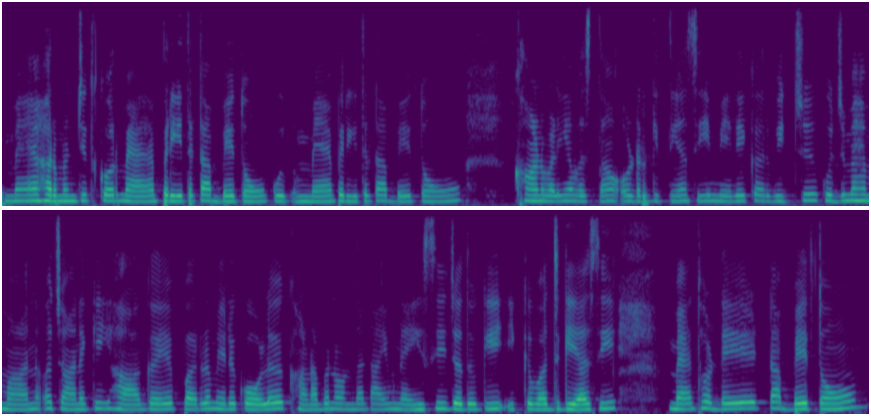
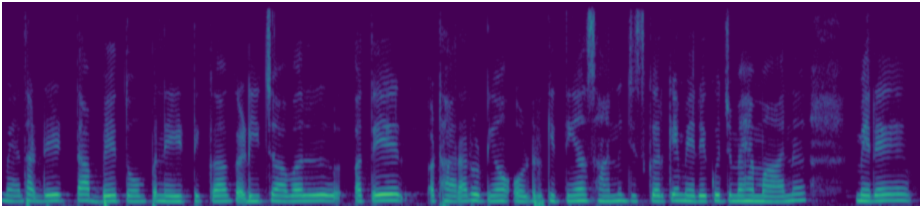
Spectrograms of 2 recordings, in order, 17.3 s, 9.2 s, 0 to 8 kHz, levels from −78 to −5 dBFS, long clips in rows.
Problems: none marked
